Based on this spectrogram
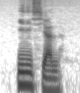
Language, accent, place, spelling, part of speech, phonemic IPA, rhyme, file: French, France, Lyon, initial, adjective, /i.ni.sjal/, -al, LL-Q150 (fra)-initial.wav
- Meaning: initial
